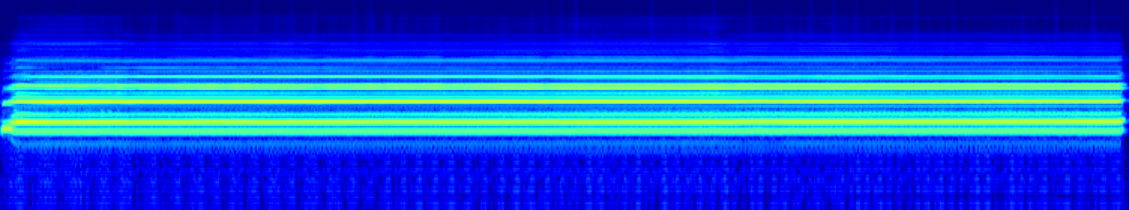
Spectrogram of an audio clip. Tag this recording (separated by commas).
woodwind instrument, Music, Musical instrument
